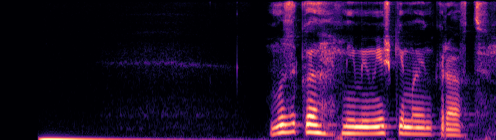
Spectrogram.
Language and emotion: Russian, neutral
